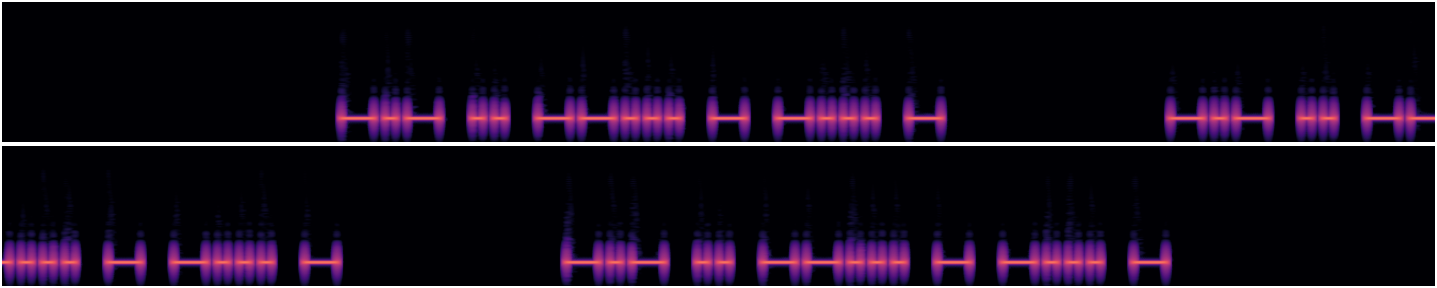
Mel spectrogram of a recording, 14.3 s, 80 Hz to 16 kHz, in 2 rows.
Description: Morse code, heard as a keyed tone, about 22 wpm, 700 Hz. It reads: KI7TBT KI7TBT KI7TBT
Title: USA Call Signs - 6 Characters - Repeated 3x - 22wpm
